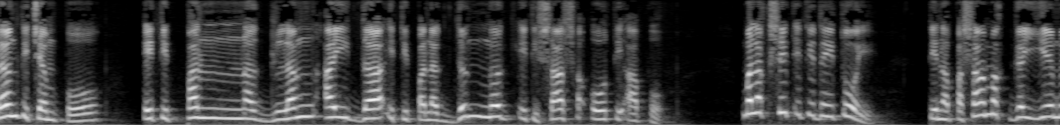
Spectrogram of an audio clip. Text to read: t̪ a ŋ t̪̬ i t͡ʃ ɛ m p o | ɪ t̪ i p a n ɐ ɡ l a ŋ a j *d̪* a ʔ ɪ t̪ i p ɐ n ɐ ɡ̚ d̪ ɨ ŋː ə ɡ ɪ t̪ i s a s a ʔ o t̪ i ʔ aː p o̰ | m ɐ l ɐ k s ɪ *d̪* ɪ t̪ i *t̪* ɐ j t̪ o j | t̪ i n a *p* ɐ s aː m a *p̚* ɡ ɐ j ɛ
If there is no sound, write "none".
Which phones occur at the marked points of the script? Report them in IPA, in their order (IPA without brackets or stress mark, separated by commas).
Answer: d̪, t̪, d̪, p, k̚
